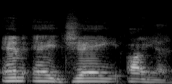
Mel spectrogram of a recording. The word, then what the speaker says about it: Majin: I'm going to pronounce this Time Majin with the katakana spelling. You know, Majin.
